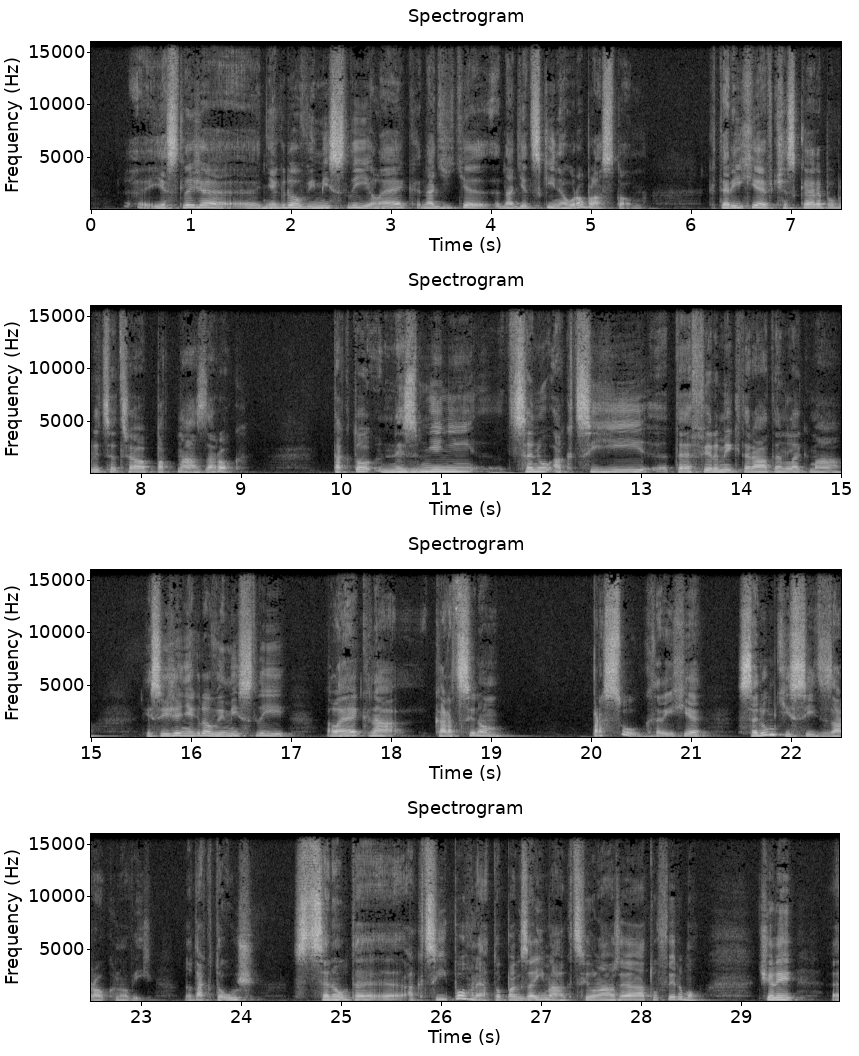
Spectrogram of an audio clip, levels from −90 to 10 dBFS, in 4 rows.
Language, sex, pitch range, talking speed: Czech, male, 140-180 Hz, 120 wpm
